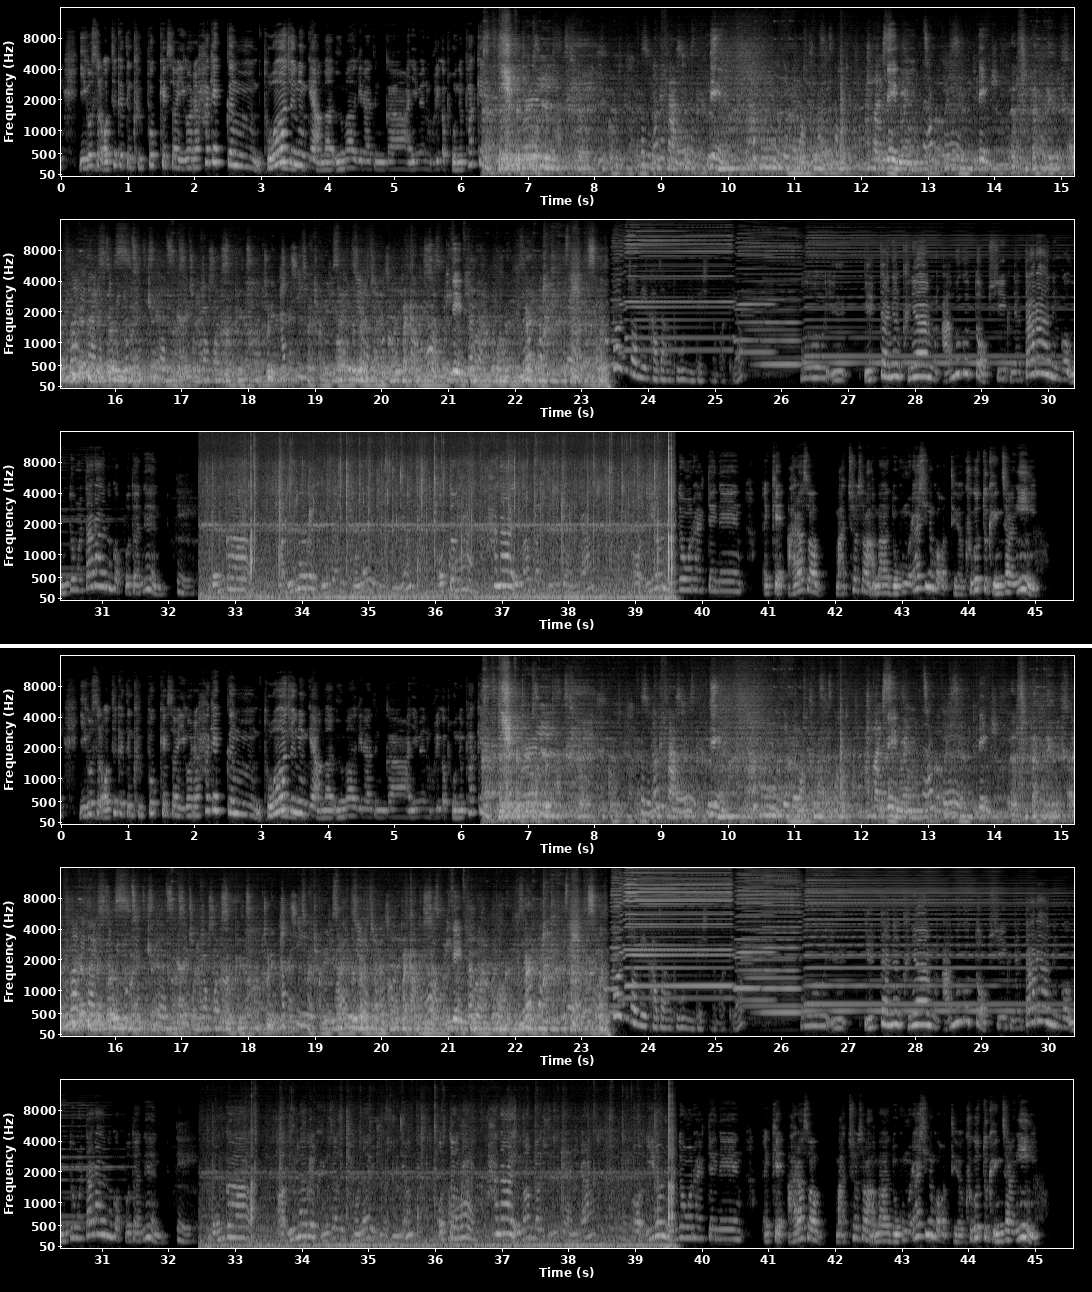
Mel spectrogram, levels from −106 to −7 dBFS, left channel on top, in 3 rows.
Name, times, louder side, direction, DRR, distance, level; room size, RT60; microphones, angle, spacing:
voice 1, 0.0-7.4 8.1-8.3 9.7-10.0 12.3-12.9 13.7-14.0 21.0-21.6 26.3-26.9 27.2-31.9 32.6-33.3 33.6-35.7 36.0-45.2, left 2 dB, 30° left, 0.6 m, -52 dB
Chatter, 6.3-23.4, equal, 40° right, 1.4 m, -47 dB
voice 2, 7.5-7.9 8.5-9.9 10.4-12.3 12.9-13.6 14.1-14.4 14.6-18.1 18.5-19.0 19.4-20.9 21.3-25.4 32.1-32.4 36.2-36.7 38.8-39.0, right 2 dB, 15° right, 0.7 m, -55 dB
Harmonica, 23.4-31.2, right 7 dB, 90° right, 0.7 m, -57 dB
Rain, 32.5-39.6, left 6 dB, 85° left, 0.4 m, -52 dB
4.6 x 2.0 x 2.2 m
head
